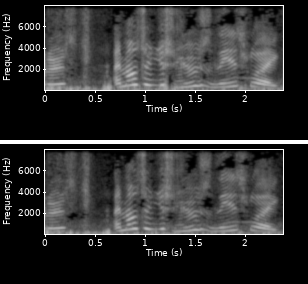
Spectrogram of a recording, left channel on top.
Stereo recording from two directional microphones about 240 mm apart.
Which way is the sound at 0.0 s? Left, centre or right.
Centre.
